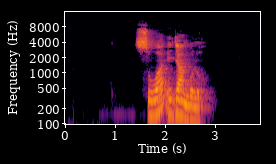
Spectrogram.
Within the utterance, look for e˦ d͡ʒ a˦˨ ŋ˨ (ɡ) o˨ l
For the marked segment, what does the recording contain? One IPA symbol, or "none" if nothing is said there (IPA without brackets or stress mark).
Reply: ɡ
